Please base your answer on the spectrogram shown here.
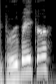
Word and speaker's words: Brubaker: we have the single issue of velvet by brubacher i actually said it right this time it's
